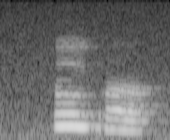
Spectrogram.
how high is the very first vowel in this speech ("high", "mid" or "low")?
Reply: high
